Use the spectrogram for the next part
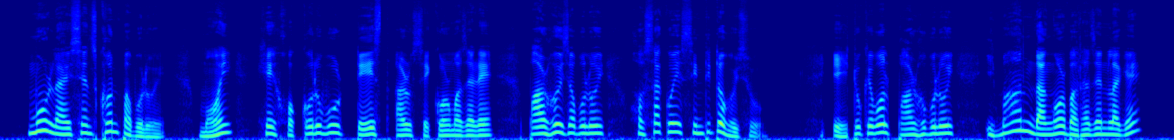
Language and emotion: Assamese, fearful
